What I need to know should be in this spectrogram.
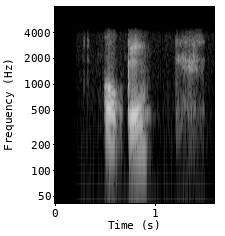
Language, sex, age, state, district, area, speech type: Hindi, male, 18-30, Rajasthan, Karauli, rural, conversation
